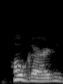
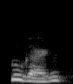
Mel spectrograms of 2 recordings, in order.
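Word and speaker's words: Hoegaarden: I know most people are, because of their American pronunciations, they're gonna call it Ho Garden, but it's actually pronounced Who Garden.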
